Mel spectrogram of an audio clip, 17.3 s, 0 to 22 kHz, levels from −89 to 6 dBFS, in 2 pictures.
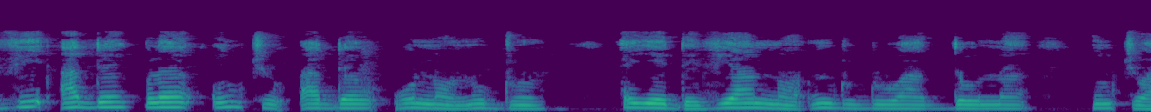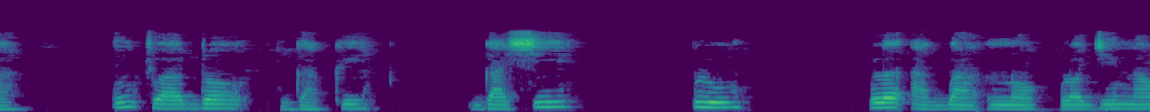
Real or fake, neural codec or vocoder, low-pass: real; none; 7.2 kHz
